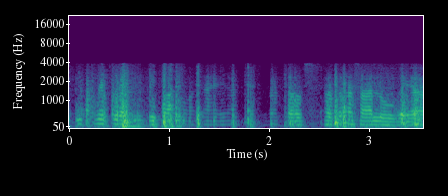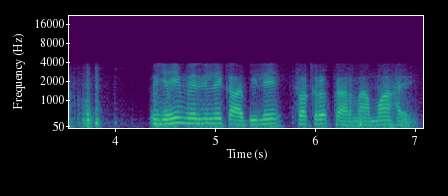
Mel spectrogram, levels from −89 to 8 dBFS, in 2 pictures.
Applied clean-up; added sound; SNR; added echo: neural mask model RNNoise.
